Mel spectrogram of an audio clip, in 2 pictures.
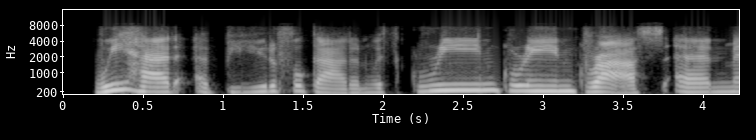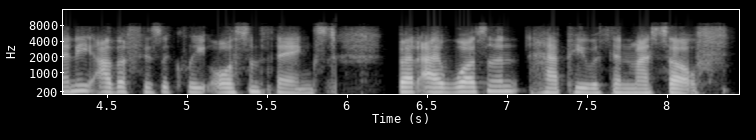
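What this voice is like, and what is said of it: Australian accent. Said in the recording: “I'm from Australia. I guess you can hear from my accent.”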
